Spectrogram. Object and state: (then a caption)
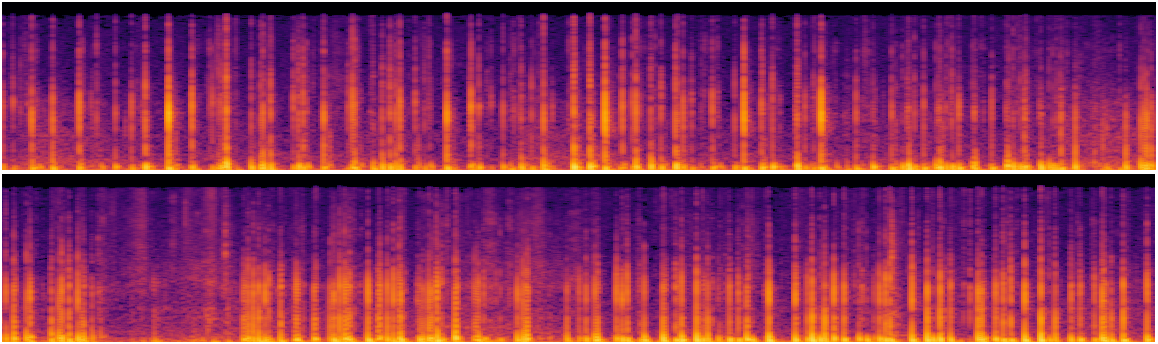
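Silicone tablet case. Fingertips and short nails tap and scratch rapidly on the back of an iPad in a thin blue silicone/rubber case, held in the hand close to the mic. The result is a dense run of soft, dull, low thuds with very short decay and faint scratching, with a brief pause around the eight-second mark.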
